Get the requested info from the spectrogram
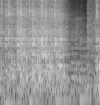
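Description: Wire balloon whisk beating fast in a stainless steel saucepan of cold plant milk, sugar and cornstarch, its wires rattling against the pan's sides and base in a quick run of ticks. The beating drops away about a second and a half in.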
